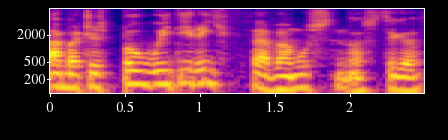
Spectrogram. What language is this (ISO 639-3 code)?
cym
